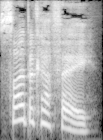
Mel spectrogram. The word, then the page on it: cybercafe: British English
